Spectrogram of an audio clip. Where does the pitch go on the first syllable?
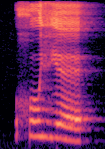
high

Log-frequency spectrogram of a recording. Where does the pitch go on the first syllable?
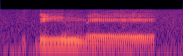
high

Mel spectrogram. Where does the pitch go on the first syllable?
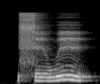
low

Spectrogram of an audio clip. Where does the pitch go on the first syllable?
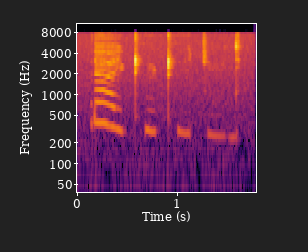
falling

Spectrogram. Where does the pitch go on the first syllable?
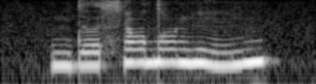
high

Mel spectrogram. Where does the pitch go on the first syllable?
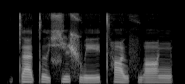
high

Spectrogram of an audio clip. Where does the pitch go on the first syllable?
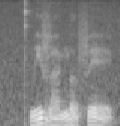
rising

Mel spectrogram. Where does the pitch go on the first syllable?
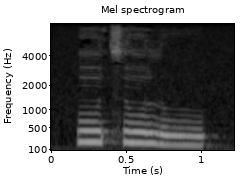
low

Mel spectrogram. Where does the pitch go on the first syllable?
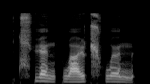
falling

